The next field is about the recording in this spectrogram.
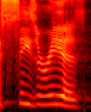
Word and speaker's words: Caesarea: There are two Caesareas in the Bible. And I pronounce it Caesarea because they're named after Caesar Augustus.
